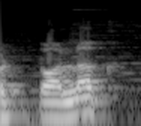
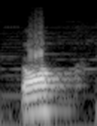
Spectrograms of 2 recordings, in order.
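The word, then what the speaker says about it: talk: टॉक, वॉक एंड काम, जिसको पढ़ना नहीं आता वो टॉलक, वॉलक एंड कालम पढ़ता है, ऐसे नहीं पढ़ना है। टॉक, वॉक एंड काम।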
